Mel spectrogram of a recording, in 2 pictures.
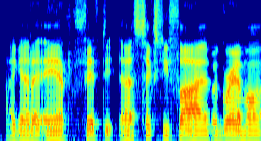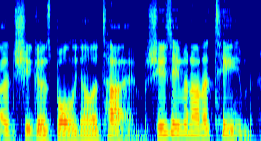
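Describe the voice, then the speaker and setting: A man's voice: medium pitch, sing-song, fairly quick, bright, forceful tone, voice pushed up. A man voicing a meek, earnest young patrolman, talking plainly and apologetically.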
